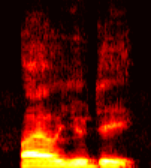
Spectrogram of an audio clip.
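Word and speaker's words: BioUD: talked about the bio how is it pronounced by oud or bioriod are you d bio UD and so this is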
